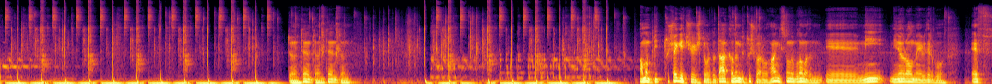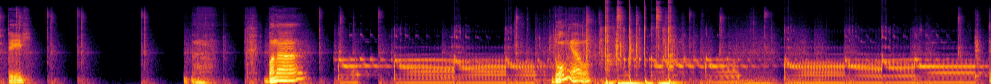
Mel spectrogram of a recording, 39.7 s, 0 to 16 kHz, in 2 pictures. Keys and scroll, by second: 0.1 ctrl+s, 4.7 space, 8.4 ctrl+s, 11.6 space, 31.3 space, 31.9 space, 32.7 space.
